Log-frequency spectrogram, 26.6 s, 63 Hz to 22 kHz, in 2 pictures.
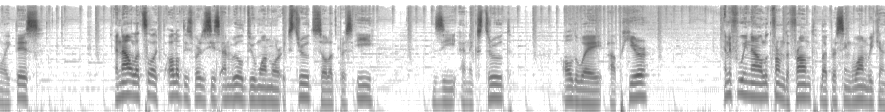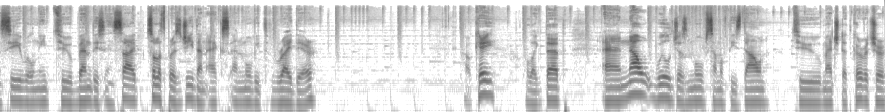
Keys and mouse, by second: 0.8 KP_1, 1.5 KP_3, 1.7-5.2 drag, 5.2 e, 11.5 KP_1, 12.5 shift+middle click, 15.3 g, 15.8 g, 20.1 KP_3.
